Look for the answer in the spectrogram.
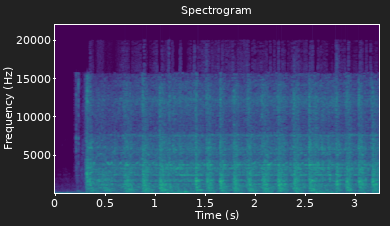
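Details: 2007 Nissan Frontier, day 2 of diagnosing an intermittent crank-no-start (a mechanic suspected fuel pump; engine judged not bad): steady starter churning about five beats a second, never catches, while checking white/green injector feed voltage; battery possibly weak.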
